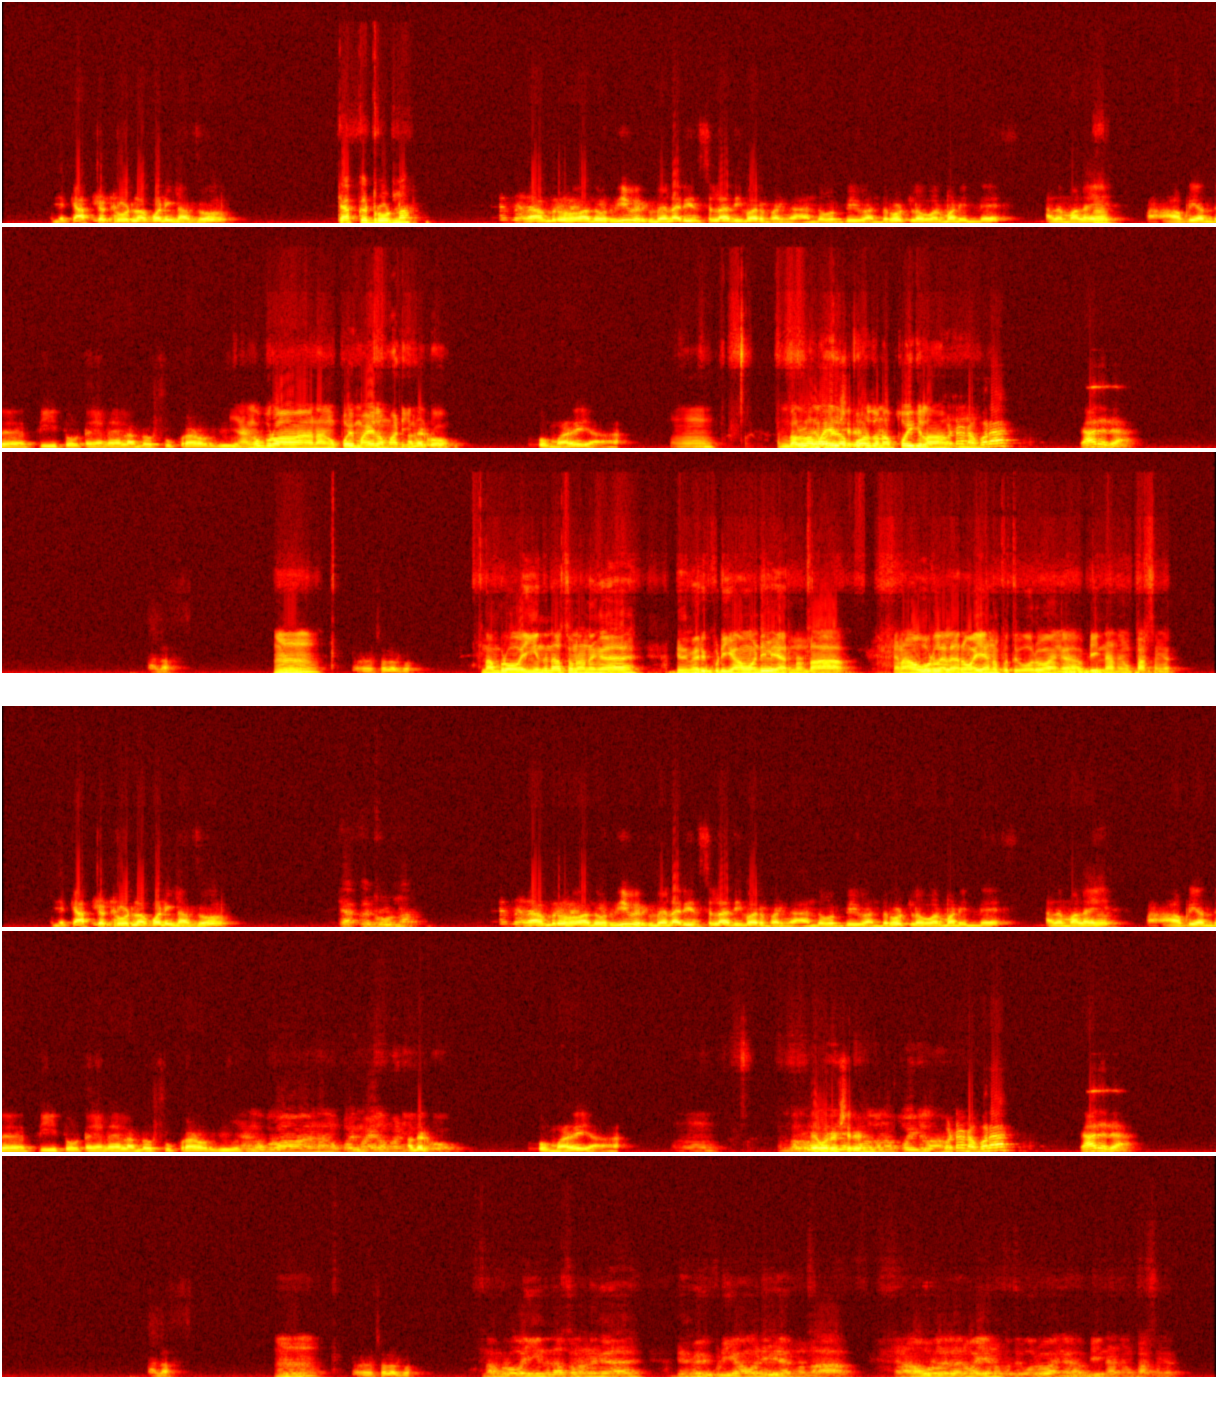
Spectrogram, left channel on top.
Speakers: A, on the right (about 15°); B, on the left (about 70°).
A: அந்த கேப்டட் ரோட்ல்லா போனீங்ளா ப்ரோ
B: கேப் கட் ரோடுனா
A: அதா ப்ரோ அந்த ஒரு வியூ இருக்குமே எல்லா ரீல்ஸ் எல்லா அதிகமா வரு பாருங்க அந்த ஒரு வியூ அந்த ரோட் ட்ல ஓரமா நின்னு அந்த மலை
B: ஆ
A: அப்டியே அந்த டீ தோட்ட எல எல்லாமே ஒரு சூப் சூப்ரான ஒரு வீயு ஒன்னு
B: எங்க
A: பாத்தே
B: ப்ரோ அவன் நாங்க போய் மழைல மாட்டிக்கினோ
A: அந்த
B: ப்ரோ
A: மழையா
B: ம் அந்தளவுளா
A: ஏ
B: மழ
A: ஒரு
B: இல்ல
A: நிமிஷ இரு
B: போறதுன்னா போயிக்கலா
A: கொட்டாடா
B: ம்
A: போற யார் அது ஹலோ
B: ம்
A: அ சொல்லு ப்ரோ
B: என்னா ப்ரோ இங்க இந்து என்னா சொன்னானுங்க இது மாரி புடிக்காம வண்டியில ஏறணுடா ஏனா
A: ஆ
B: ஊர்ல எல்லாரு வழி அனுப்பு த்து வருவாங்க அப்டின்னானுங்பசங்க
